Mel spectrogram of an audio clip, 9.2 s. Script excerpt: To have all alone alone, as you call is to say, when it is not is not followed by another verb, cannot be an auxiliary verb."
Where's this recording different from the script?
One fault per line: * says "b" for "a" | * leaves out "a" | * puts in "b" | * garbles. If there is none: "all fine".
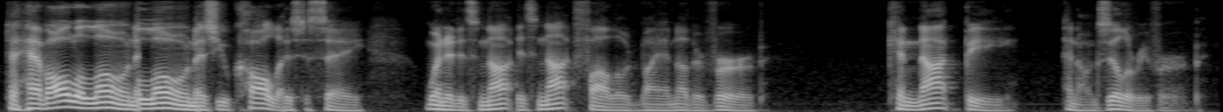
all fine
